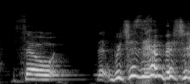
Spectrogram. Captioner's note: laughs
